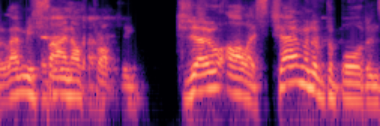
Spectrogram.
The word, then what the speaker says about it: Ollis: Joe Ollis. I pronounced that right? Yeah, you did. Good job. Joe Ollis.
